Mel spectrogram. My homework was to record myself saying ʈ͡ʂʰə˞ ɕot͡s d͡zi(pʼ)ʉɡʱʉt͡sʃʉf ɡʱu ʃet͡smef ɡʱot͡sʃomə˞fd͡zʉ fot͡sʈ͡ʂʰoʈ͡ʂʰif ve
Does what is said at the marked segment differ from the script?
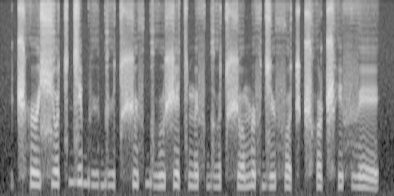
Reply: yes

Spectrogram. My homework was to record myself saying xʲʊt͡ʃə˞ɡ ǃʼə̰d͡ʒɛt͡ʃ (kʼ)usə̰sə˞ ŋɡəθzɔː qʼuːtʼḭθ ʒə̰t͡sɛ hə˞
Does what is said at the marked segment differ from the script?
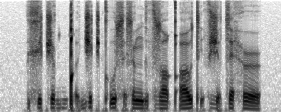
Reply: no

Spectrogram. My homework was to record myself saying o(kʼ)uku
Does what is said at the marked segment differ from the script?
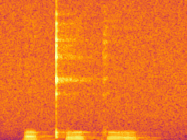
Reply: no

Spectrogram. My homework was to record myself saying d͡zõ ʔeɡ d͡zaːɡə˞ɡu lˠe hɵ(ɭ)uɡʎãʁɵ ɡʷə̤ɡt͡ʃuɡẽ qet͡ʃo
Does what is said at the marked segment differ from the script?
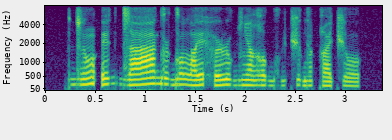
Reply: no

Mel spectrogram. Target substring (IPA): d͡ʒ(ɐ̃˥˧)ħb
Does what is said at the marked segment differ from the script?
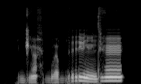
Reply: yes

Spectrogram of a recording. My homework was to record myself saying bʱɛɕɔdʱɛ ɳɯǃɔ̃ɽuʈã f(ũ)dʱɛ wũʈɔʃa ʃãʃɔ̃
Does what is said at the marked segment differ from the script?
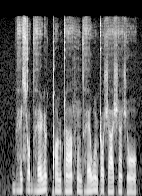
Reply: yes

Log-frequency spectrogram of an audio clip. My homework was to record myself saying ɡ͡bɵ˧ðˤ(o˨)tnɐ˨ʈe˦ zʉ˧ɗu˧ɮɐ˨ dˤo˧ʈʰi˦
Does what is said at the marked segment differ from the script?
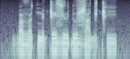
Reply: no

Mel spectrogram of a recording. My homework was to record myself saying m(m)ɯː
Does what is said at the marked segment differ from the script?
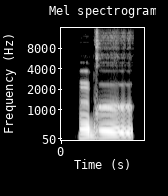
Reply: yes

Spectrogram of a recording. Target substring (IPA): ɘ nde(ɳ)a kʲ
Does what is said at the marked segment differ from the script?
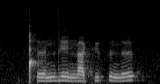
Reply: yes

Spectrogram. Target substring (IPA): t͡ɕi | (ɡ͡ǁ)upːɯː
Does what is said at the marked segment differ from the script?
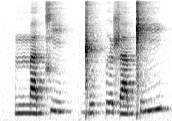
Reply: no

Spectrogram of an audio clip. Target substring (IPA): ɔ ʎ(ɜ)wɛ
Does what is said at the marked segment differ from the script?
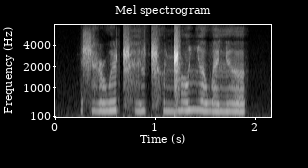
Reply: no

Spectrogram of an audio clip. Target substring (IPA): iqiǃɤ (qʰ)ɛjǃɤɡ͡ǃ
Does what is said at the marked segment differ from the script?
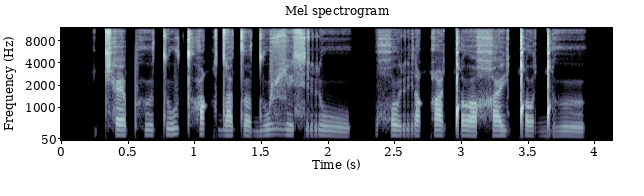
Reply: yes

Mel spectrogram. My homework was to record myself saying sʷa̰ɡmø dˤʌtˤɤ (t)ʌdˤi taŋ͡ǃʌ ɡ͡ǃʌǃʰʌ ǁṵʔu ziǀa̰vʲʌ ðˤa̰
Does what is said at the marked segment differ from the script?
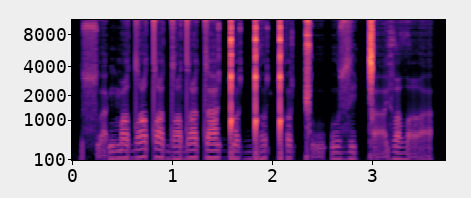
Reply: yes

